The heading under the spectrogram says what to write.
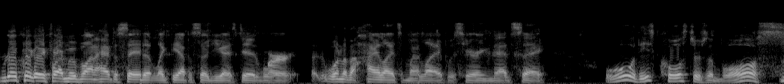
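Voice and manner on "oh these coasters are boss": put-on slow, high-pitched Saint Helens accent. Recalling a favourite line from an episode: Saint Helens accent imitating Ned. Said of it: "that's my best Saint Helens accent".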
